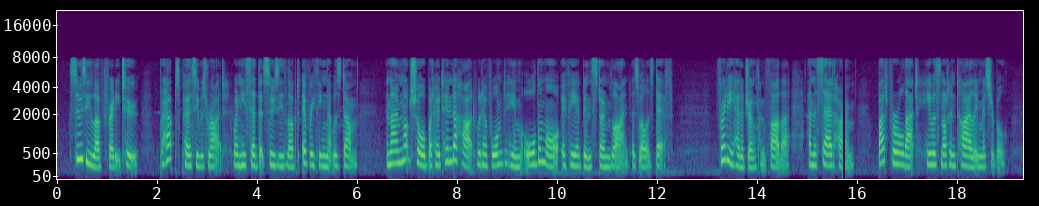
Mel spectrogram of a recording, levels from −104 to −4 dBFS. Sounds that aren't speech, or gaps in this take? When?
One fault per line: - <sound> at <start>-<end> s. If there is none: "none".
- dropout at 15.7-15.8 s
